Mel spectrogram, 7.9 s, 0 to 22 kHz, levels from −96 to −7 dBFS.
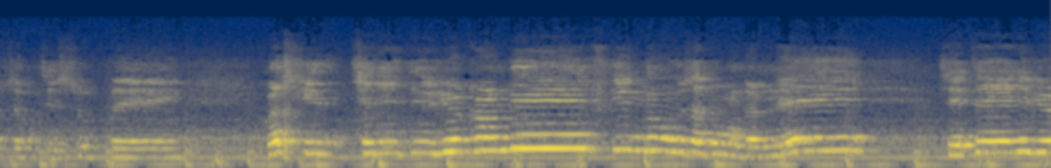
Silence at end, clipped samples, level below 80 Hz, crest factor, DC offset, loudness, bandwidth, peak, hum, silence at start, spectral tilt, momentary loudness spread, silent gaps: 0 s; under 0.1%; -40 dBFS; 16 dB; under 0.1%; -20 LUFS; 8.4 kHz; -4 dBFS; 60 Hz at -45 dBFS; 0 s; -6.5 dB/octave; 17 LU; none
